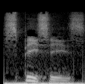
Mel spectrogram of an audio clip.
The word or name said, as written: species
